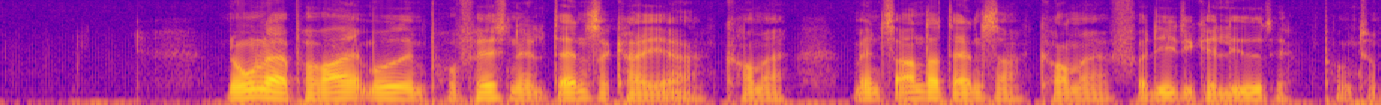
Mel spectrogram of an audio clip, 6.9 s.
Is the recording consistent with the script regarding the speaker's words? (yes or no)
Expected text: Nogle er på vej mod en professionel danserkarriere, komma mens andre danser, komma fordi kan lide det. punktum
no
